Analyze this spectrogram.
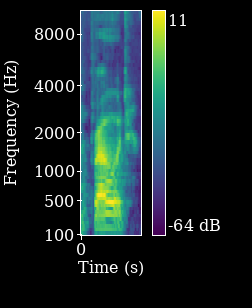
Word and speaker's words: Broad: previous to the academy Museum you're at the broad that's how you pronounce it right yeah okay I always was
